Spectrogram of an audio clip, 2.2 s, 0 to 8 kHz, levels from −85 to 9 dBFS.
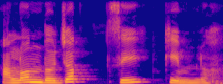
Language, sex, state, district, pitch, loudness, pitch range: Karbi, female, Assam, Karbi Anglong, 215 Hz, -14 LUFS, 175-250 Hz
